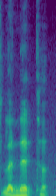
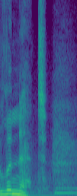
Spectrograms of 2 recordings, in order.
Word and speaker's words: Lynette: you lynnette's new friends let's pronounced Lynette I I could pronouncing lenet oh and you are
